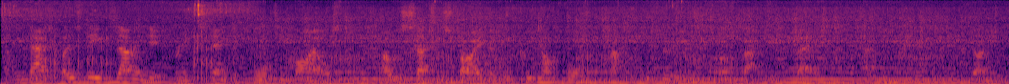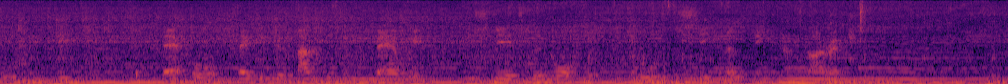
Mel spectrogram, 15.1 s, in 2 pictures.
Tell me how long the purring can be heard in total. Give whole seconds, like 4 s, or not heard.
15 s.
